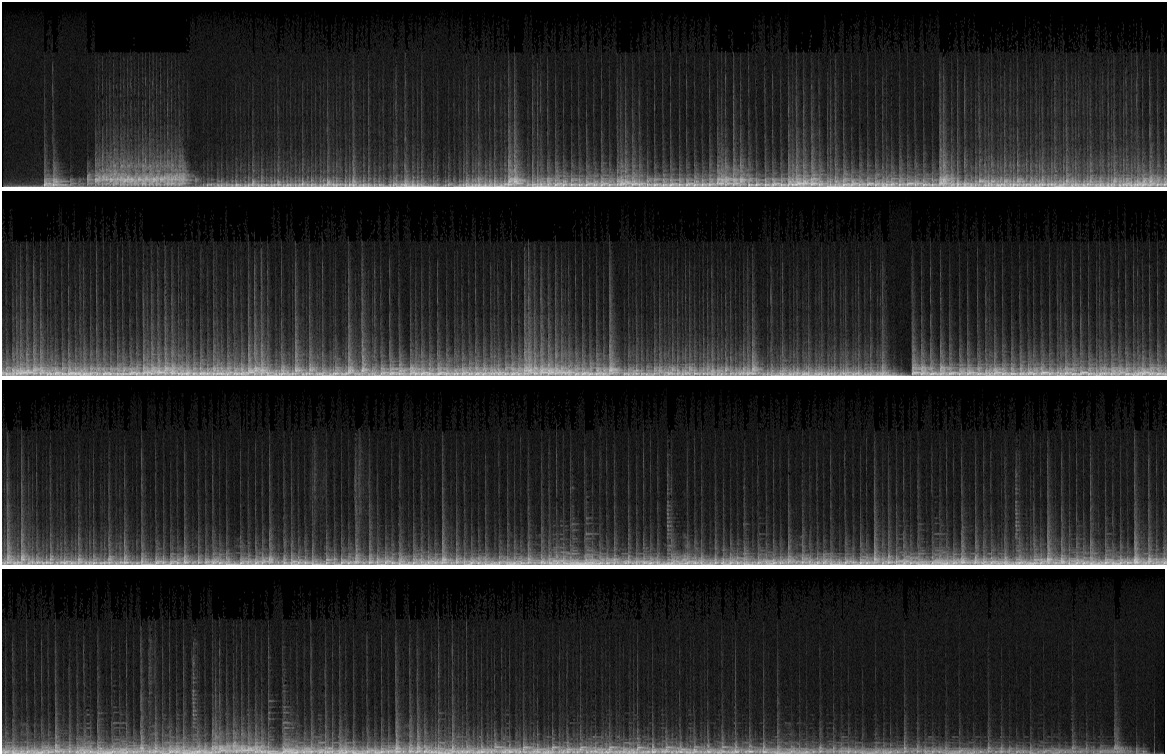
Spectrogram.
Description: Live recordings from Stetson!
Drum Call at Stetson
